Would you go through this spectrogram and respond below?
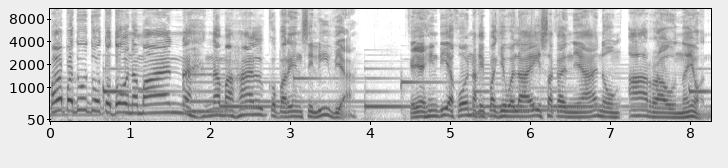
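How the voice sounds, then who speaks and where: A troubled, guilt-torn man played by an actor narrates in the first person for a radio love drama. His fairly high voice is earnest and confessional. Loud music plays under every word. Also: moderate pace, natural voice.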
